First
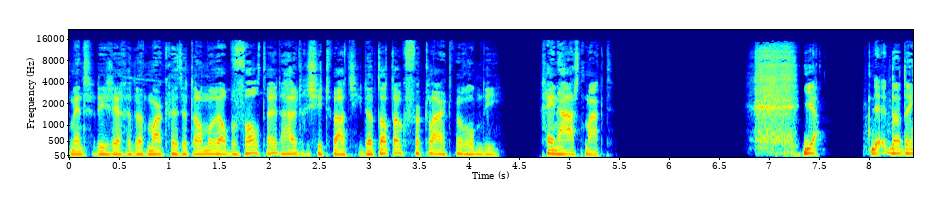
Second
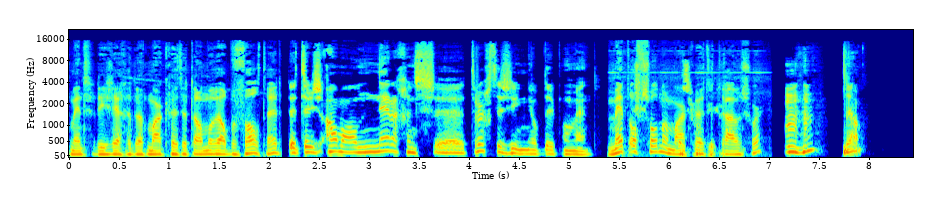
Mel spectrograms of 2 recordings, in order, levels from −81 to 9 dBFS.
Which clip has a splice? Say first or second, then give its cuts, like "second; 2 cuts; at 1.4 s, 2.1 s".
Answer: second; 3 cuts; at 2.1 s, 5.4 s, 7.0 s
